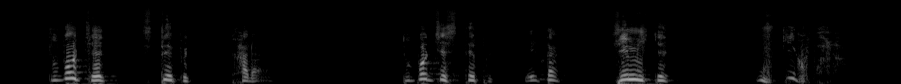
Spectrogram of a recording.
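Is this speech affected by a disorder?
Yes: cerebral palsy; fairly severe in childhood.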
